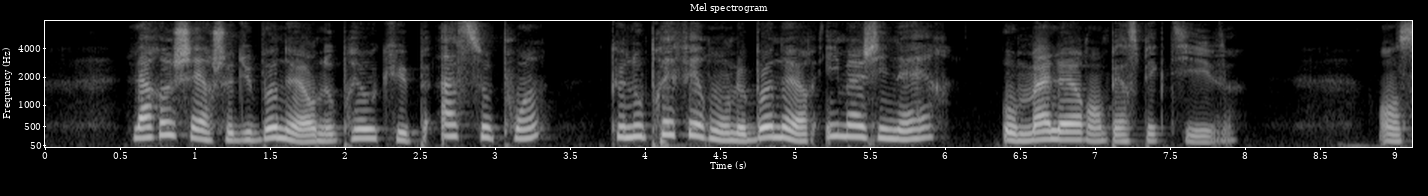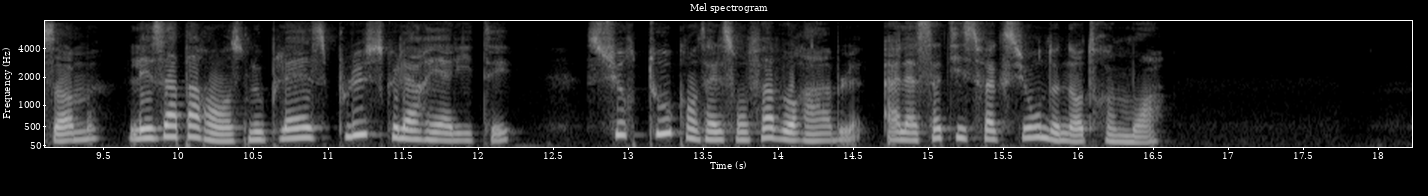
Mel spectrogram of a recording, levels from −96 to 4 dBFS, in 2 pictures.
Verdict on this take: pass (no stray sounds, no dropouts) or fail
pass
